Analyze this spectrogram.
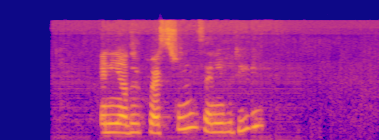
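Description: A young woman speaks calmly through a microphone on an online call.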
